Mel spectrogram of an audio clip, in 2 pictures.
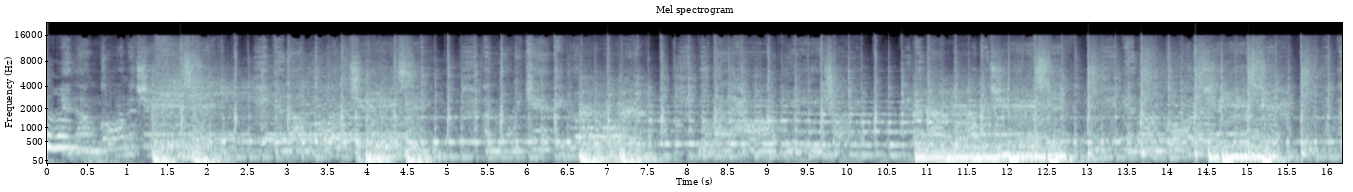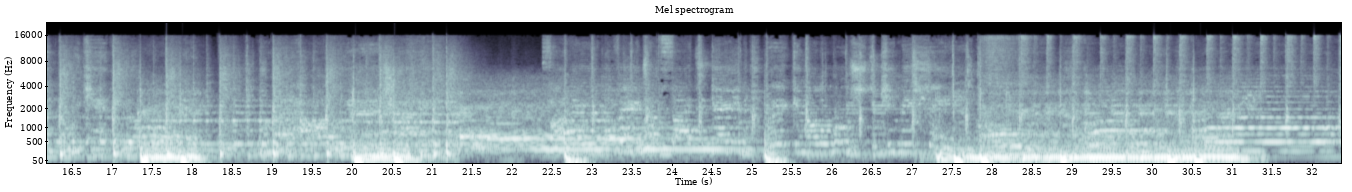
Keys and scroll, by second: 2.3 Page_Up, 2.5 Page_Down, 2.7 Page_Down, 3.2 Page_Down, 3.4 Page_Down, 3.9 Page_Down, 4.6 Page_Up, 4.6 Page_Down, 4.8 Page_Up, 5.6 Page_Up, 5.7 Page_Down, 6.9 Page_Up, 7.0 Page_Down, 7.0 Page_Up, 7.1 Page_Down, 7.5 Page_Up, 7.6 Page_Down, 7.8 Page_Up, 7.9 Page_Down, 8.9 Page_Up, 8.9 Page_Down, 9.9 Page_Up, 10.0 Page_Down, 10.1 Page_Up, 10.1 Page_Down, 10.2 Page_Up, 10.3 Page_Down, 11.3 Page_Down, 12.0 Page_Down, 12.7 Page_Down, 13.0 Page_Down, 13.2 Page_Down, 13.4 Page_Down, 13.7 Page_Down, 14.1 Page_Down, 14.4 Page_Up, 14.6 Page_Down, 15.0 ctrl+z, 15.1 Page_Up, 15.2 Page_Down, 15.3 Page_Up, 15.3 Page_Down, 15.6 Page_Up, 15.8 ctrl+z, 16.0 Page_Up, 16.1 Page_Down, 16.4 Page_Up, 16.5 Page_Down, 16.8 ctrl+z, 17.2 Page_Up, 17.3 Page_Down, 17.5 Page_Up, 18.0 Page_Down, 18.5 Page_Down, 18.7 Page_Down, 18.8 Page_Down, 19.3 ctrl+z, 19.4 Page_Down, 19.5 Page_Up, 19.8 Page_Down, 20.1 ctrl+z, 20.3 Page_Up, 20.4 Page_Down, 20.5 Page_Down, 20.7 Page_Down, 20.9 Page_Down, 21.0 Page_Down, 21.9 Page_Down, 22.1 Page_Up, 22.2 Page_Down, 22.5 Page_Up, 22.6 Page_Down, 23.1 Page_Down, 23.6 Page_Down, 24.4 Page_Down, 24.9 Page_Down, 25.2 Page_Down, 25.3 Page_Up, 25.4 Page_Down, 26.3 Page_Down, 26.4 Page_Up, 26.5 Page_Down, 26.8 Page_Down, 26.8 Page_Up, 26.9 Page_Down, 27.4 Page_Up, 27.5 Page_Down, 27.9 Page_Down, 28.3 Page_Down, 28.7 Page_Down, 29.3 Page_Down, 29.3 Page_Up, 29.4 Page_Down, 29.8 Page_Up, 29.8 Page_Down, 30.1 Page_Up, 30.3 Page_Up, 30.4 Page_Down, 30.9 Page_Down, 31.1 Page_Down, 31.4 Page_Down, 31.8 Page_Up, 31.8 Page_Down, 32.3 Page_Up, 32.3 Page_Down.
